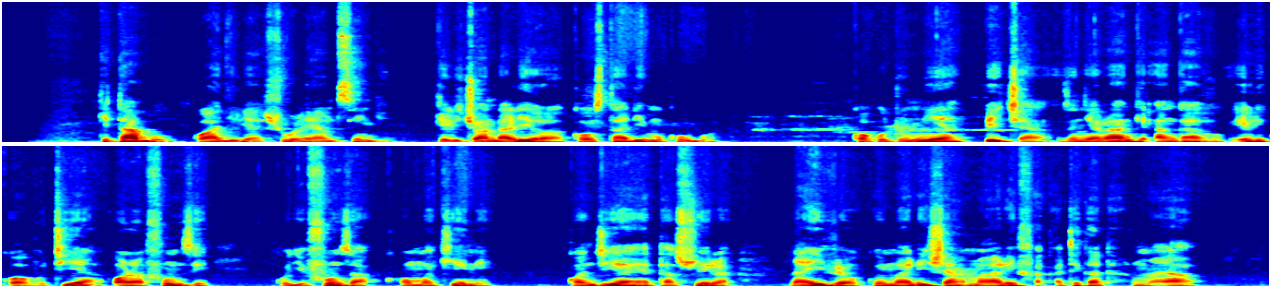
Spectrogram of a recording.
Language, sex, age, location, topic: Swahili, male, 25-35, Dar es Salaam, education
